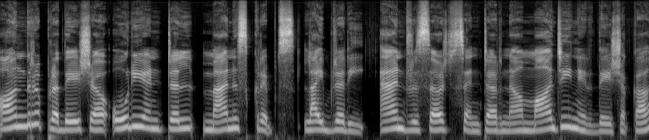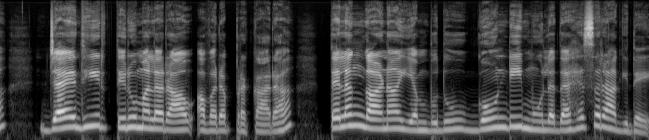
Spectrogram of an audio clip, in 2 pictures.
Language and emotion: Kannada, neutral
